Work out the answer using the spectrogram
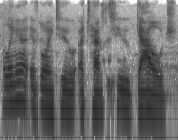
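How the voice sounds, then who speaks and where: Slow-talking man at a tabletop game. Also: mid-range voice. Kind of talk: describing a character's moves.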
